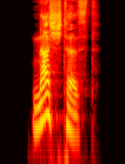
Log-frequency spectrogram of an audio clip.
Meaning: inflection of naschen: 1. second-person singular preterite 2. second-person singular subjunctive II
- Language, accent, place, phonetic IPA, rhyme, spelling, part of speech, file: German, Germany, Berlin, [ˈnaʃtəst], -aʃtəst, naschtest, verb, De-naschtest.ogg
